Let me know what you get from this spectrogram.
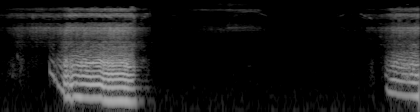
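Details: A pug dog snoring: a long rumbling inhaled snore with a rough, harmonic-rich drone lasting about a second, then a quiet pause, and a second snore beginning at the end.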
